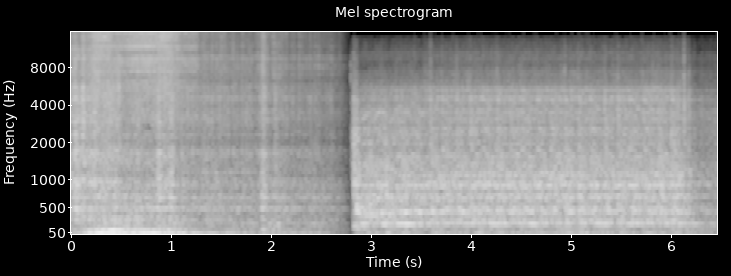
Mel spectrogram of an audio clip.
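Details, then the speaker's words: Dodge revival, fuel poured in: harsh, loud churning grind during cranking, then a steadier run; grinding noise while cranking, starter suspected. "what is that noise is that the starter yikes"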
